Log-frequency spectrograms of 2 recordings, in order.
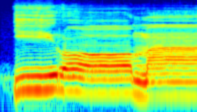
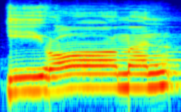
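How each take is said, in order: First: The word ends with a long a vowel. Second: The word ends with an n sound. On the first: The recitation stops at this word. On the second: The recitation continues past this word.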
